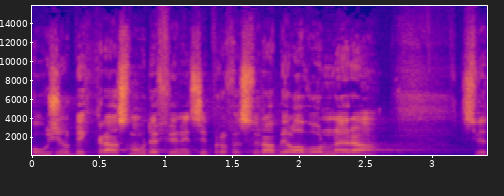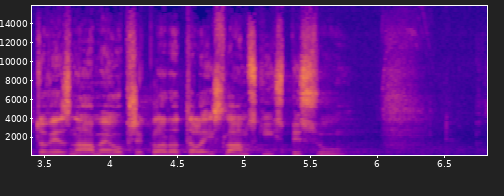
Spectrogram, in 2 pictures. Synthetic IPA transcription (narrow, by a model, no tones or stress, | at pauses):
po̞uʒɪlbɪxkɾaːsno̞wdɛfɪnɪt͡sɪpɾo̞fɛso̞ɾabɪlavo̞ɾnɛɾa | svjɛt̪o̞vjɛznaːmɛːɦo̞pr̥ɛkladat̪ɛlɛɪslaːmskiːxspɪsuː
